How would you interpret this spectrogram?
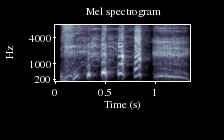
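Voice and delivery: a high, sudden burst of laughter. Real, not acted. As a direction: laugh at yourself. Laugh after "I'm hungry.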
